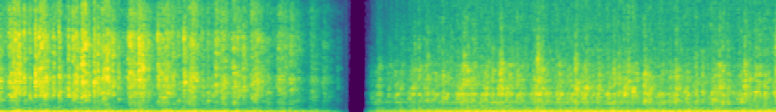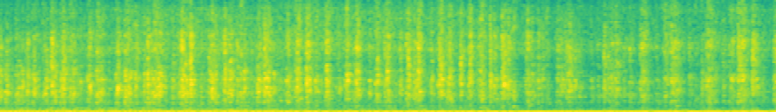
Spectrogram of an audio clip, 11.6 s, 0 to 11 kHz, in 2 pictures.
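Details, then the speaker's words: 1955 Chevy at its first start in 16 years, with ignition timing not yet set and an unfamiliar carburetor not yet adjusted: deep, uneven, loping idle with a hunting hum that briefly cuts out, then resumes; rough running from untuned timing and carburetor. "all right so at this point we're getting the timing light ready we're gonna try to time it and trying to figure out how to haidle this thing down because this corporator is not one that I'm familiar with and someone made my father has lost paperwork so it runs like ass"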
